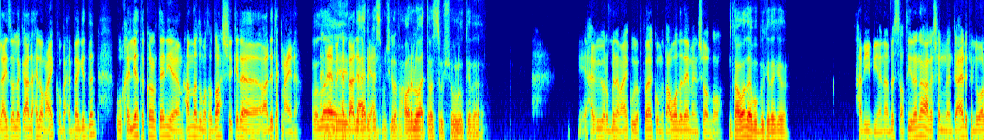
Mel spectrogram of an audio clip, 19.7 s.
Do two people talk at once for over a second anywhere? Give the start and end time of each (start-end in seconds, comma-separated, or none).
6.4-7.7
